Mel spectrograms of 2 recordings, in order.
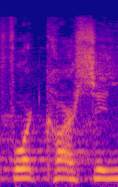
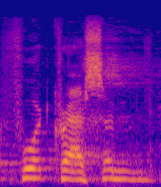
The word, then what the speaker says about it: Fort Carson: You don't like to mispronounce a word like you come to a great place like this, and instead of calling it Fort Carson, you call it Fort Crasson.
